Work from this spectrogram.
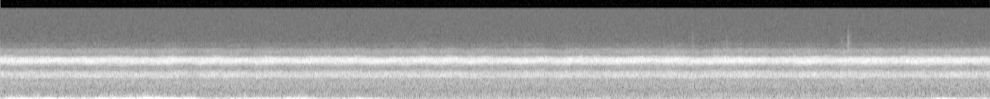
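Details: Dense croaking chorus of frogs from a spring wetland, live and unlooped; the massed calls merge into a constant buzzing drone, with low rumbling in the first five seconds.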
